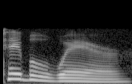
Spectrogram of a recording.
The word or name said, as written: tableware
